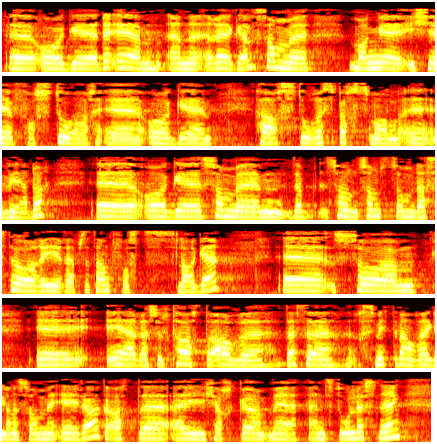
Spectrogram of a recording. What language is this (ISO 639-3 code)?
nno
